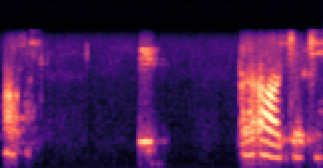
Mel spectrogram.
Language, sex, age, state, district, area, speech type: Marathi, female, 30-45, Maharashtra, Wardha, rural, conversation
